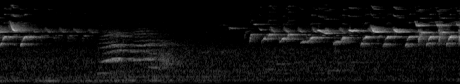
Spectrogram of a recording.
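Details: European goldfinch hybrid giving clean song, kept as a tutor for other birds. It sings a fast, bright jumble of tinkling, twittering notes, pauses briefly, then bursts into another rapid high-pitched phrase.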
